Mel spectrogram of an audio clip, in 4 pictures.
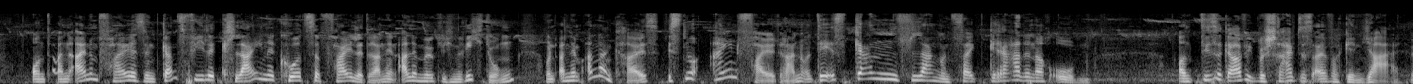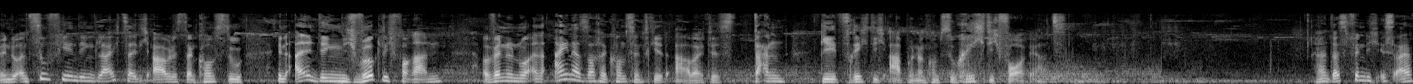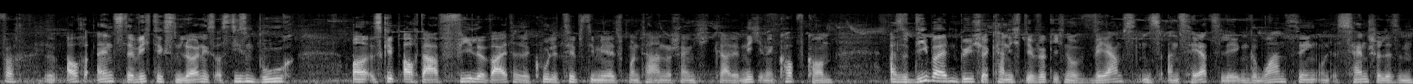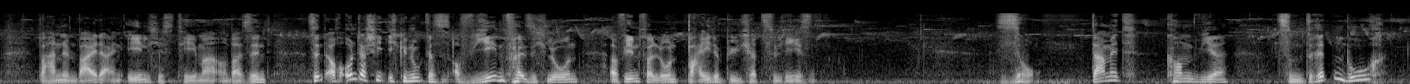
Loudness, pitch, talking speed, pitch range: -20 LUFS, 125 Hz, 175 wpm, 105-150 Hz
